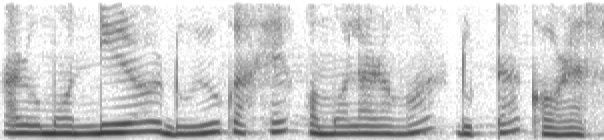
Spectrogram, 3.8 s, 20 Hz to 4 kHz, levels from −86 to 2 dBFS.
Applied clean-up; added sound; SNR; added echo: none; none; none; none.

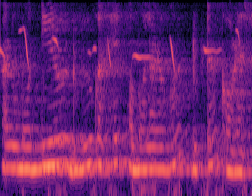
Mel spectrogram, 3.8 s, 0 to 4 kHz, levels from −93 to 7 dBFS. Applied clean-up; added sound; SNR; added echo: none; Chirp, tweet; 14 dB; reverberation time 2.9 s.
